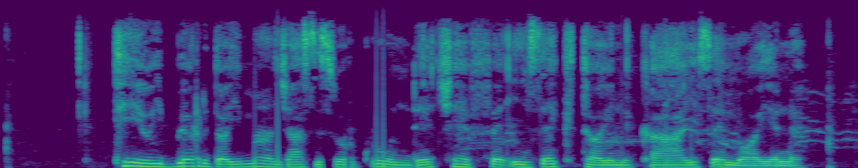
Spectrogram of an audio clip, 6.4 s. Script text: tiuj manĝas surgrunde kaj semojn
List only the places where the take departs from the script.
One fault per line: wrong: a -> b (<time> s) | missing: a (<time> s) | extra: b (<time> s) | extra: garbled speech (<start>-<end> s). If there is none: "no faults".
extra: birdoj (1.4 s)
extra: ĉefe insektojn (3.4 s)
